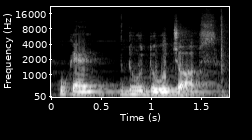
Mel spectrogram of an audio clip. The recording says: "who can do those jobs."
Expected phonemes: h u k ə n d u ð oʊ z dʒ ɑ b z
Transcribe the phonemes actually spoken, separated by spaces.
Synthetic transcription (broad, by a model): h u k ə n d u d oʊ dʒ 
